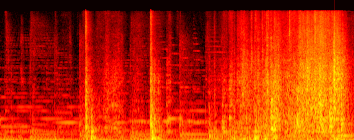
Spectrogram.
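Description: A cardboard LEGO box being opened over background music. Two sharp snaps come as the seals are torn, then a growing rustle of cardboard and bagged parts as the end flap is swung open.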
